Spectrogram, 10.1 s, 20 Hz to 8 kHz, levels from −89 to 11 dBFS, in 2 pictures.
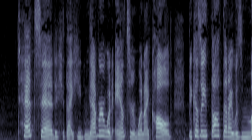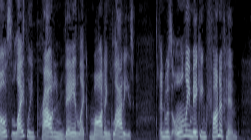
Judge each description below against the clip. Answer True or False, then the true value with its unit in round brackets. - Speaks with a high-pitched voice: True (240 Hz)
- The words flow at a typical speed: True (190 wpm)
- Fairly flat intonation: False (3.3 semitones)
